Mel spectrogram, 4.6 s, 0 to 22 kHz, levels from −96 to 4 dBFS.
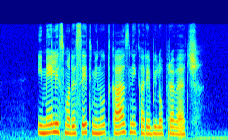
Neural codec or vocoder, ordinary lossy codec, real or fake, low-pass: none; none; real; 10.8 kHz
